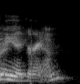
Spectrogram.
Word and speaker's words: Enneagram: Engram, right? The Engram, how do you pronounce that, right? – Enneagram. – Yeah, Enneagram. Okay, right? Like I just can never get the syllables right.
